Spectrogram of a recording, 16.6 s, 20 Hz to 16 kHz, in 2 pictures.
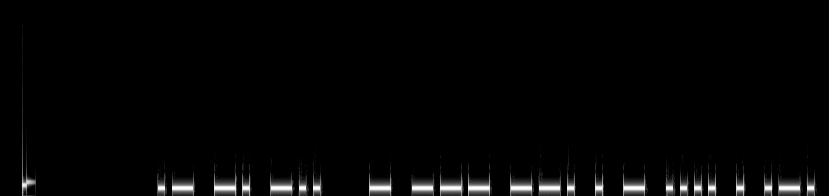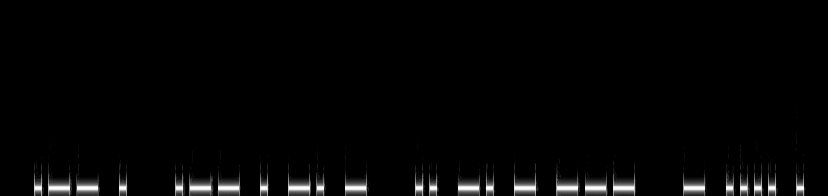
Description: Morse code, heard as a keyed tone, about 17 wpm, 700 Hz. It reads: AND TOGETHER WE WENT INTO THE
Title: Sentences from Top 600 Words 17wpm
